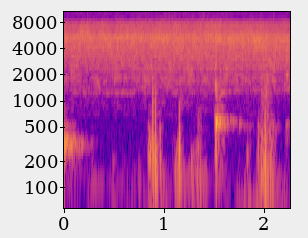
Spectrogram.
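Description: Pointed gourd, potato and egg pieces fry together in a pan with a steady, close sizzle, broken by several short scraping stirs of the spatula.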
